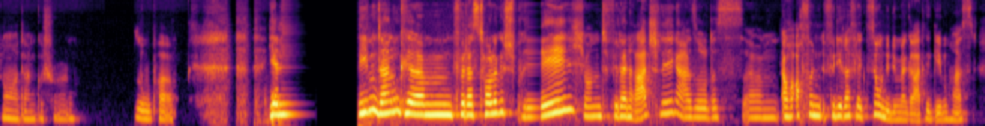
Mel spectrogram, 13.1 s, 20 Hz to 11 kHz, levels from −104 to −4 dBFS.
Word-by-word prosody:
Oh, 170 -3 -13
danke 155 0 -17
schön. 160 -1 -21 0.8
Super. 160 -5 -12 1.3
Ja, 240 +1 +6 1.1
lieben 290 +5 +5
Dank, 280 +3 +4
ähm, 240 -2 +5
für 245 +2 +2
das 235 -1 +1
tolle 255 +2 +3
Gespräch 270 - 0
und 210 0 -5
für 205 +1 -7
deine 205 -2 -2
Ratschläge. 255 - -5
Also, 190 -2 -7
das, 185 +1 -16
ähm 180 0 -13
auch 205 -1 -2
auch 225 - -5
für 240 +1 -5
'n 215 -4 -2
für 215 +2 -7
die 215 - -1
Reflexion, 210 +1 -5
die 160 - -7
du 145 - -12
mir 140 -1 -12
grad 130 -1 -9
gegeben 145 -1 -12
hast. 135 0 -15
210 Hz, 145 wpm, -15 LUFS, 180-245 Hz, 1.3 s, Ja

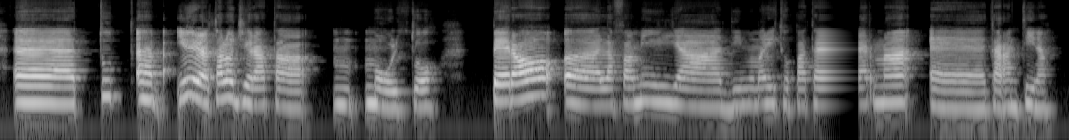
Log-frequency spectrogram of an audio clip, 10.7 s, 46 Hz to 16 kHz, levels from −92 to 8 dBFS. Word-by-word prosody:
Ehm, 220 -1 +7
è 210 0 -15
tut 285 0 -10
eh 255 -1 +3
b - - -13 0.2
Io 270 +4 0
in 305 - +3
realtà 230 -1 +5
l'ho 275 +1 +3
girata 200 -5 -2
m 210 0 -11 0.2
molto, 190 -2 -7 0.5
però, 255 +5 +5
uhm, 205 -3 +1
la 200 0 -5
famiglia 210 -3 -4
di 195 +2 -14
mio 200 0 -15
marito 205 0 -10
paterna 205 +3 -3
è 175 -3 -6
tarantina. 180 0 -5
205 Hz, 125 wpm, -19 LUFS, 190-225 Hz, 0.5 s, Ehm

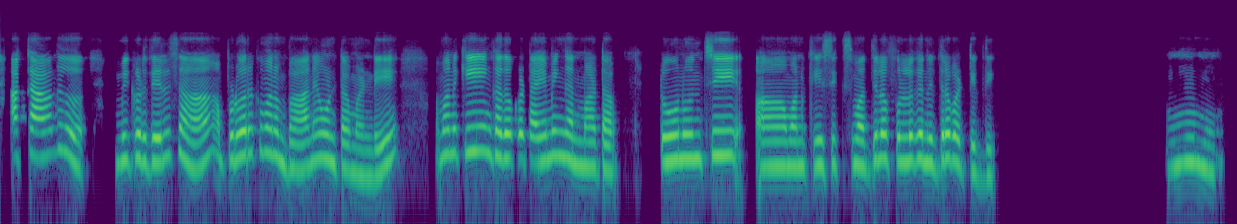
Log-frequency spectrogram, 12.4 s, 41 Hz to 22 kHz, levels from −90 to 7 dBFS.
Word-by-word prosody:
ఆహ్, 275 - -2
కాదు. 280 +4 +2 0.6
మీకోటి 245 0 0
దెలుసా? 260 +3 +1 0.3
అప్పడి 245 +2 -1
వరకు 295 +2 0
మనం 275 -3 0
బానే 200 +5 -1
ఉంటామండి. 180 -5 -2 0.6
మనకి 295 +1 +1
ఇంక 290 -2 -5
అదొక 260 0 +2
టైమింగ్ 260 +3 +1
అన్నమాట. 210 -2 -2 0.6
2 235 - +4 0.2
నుంచి 255 +2 +2 0.4
ఆహ్, 210 0 +1
మనకి 210 +1 -2
6 220 0 -10
మధ్యలో 245 +5 +1
ఫుల్లుగా 240 +2 +2
నిద్ర 245 +4 +2
పట్టిద్ది. 180 -6 -7 1.8
హ్మ్. 220 -2 -4
235 Hz, 115 wpm, -21 LUFS, 210-260 Hz, 1.8 s, 2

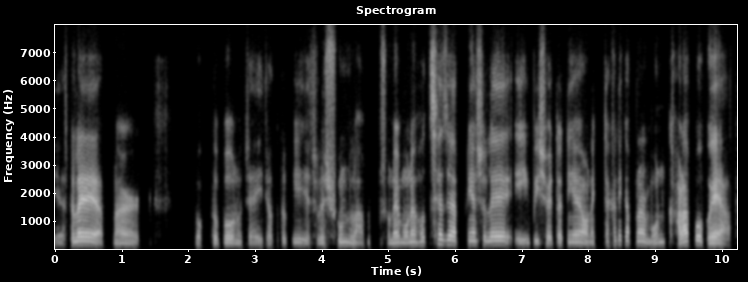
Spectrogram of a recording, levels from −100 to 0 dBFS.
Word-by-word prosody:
আসলে 145 +1 +5 0.3
আপনার 105 +1 -5 1.1
বক্তব্য 115 -1 -10 0.2
অনুযায়ী 95 -2 -11
যতটুকুই 125 +6 -11 0.2
আসলে 105 +2 -9
শুনলাম, 130 -6 -6 0.3
শুনে 115 +3 -1
মনে 130 +2 0
হচ্ছে 145 +5 0
যে - - -1
আপনি - - -15
আসলে 155 0 -1 0.4
এই - - -4
বিষয়টা 115 +4 -1
নিয়ে 130 0 -2 0.2
অনেকটা 95 +8 -9
খানিক 155 +1 -9
আপনার 145 0 -2
মন 115 - -6 0.2
খারাপও 150 +4 +4
হয়ে 110 +1 +6
আ - - -10
125 Hz, 135 wpm, -30 LUFS, 105-145 Hz, 1.1 s, হয়ে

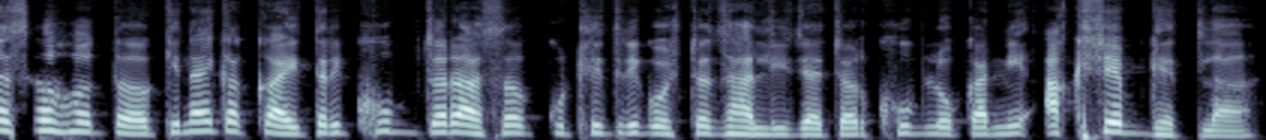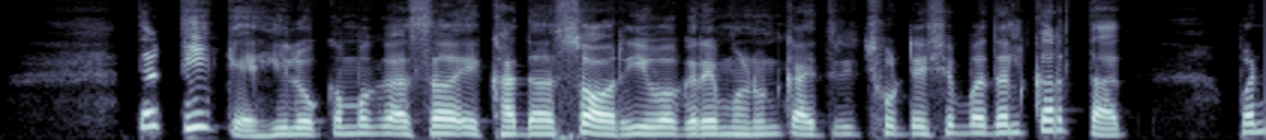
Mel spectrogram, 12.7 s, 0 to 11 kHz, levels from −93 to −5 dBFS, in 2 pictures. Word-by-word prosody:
असं 235 +1 +2
होतं 175 -6 +1
की 200 - -2
नाही 220 +1 +3
का 220 - +2
काहीतरी 180 -1 +3
खूप 225 -3 -8
जरा 200 0 +6
असं 180 +2 -1
कुठलीतरी 180 +1 -6
गोष्ट 170 0 -4
झाली, 155 -3 0
ज्याच्यावर 145 +1 -1
खूप 180 -2 -8
लोकांनी 160 +1 -1 0.2
आक्षेप 205 -1 +1
घेतला. 125 -4 -4 0.8
तर 330 - +6
ठीक 305 0 +2
आहे. - - +2
ही 140 +6 -4
लोकं 155 +2 -1
मग 170 0 -3
असं 170 +2 +3
एखादं 160 0 +2
सॉरी 160 -5 +5
वगैरे 155 0 +2
म्हणून 155 0 -4
काहीतरी 155 +1 -1
छोटेसे 165 +1 -3
बदल 190 +1 +2
करतात. 240 - +1 0.6
पण 200 +1 0
165 Hz, 155 wpm, -23 LUFS, 155-190 Hz, 0.8 s, जरा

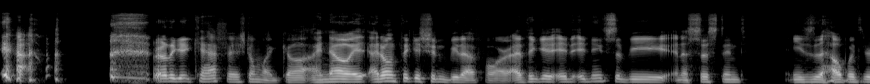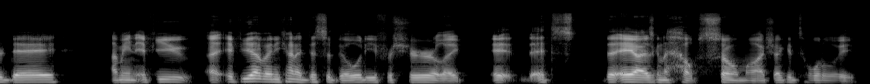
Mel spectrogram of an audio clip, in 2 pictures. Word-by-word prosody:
Yeah. - - +5 1.2
Or - - +6
they 150 - +4
get 140 -1 +2
catfished. 130 -4 -3
Oh, 120 - -3
my 100 -5 -7
go 105 +2 -4
I 105 +1 -2
know, 125 +2 +6
it 120 +1 +5
I 120 - +2
don't 145 +2 +5
think 150 -2 -2
it 145 - +2
shouldn't 125 -6 -4
be 115 - 0
that 95 -3 0
far, 90 -3 -5
I - - +3
think 130 +2 -3
it 130 -1 +3
it 125 0 0
it 125 0 -2
needs 145 +2 -6
to 135 - -4
be 115 -1 -1
an 105 - -6
assistant, 115 +2 -5 0.4
it - - -27
needs 110 0 -4
to 115 - +3
help 115 - +2
with 115 -1 -2
your 115 -1 -1
day. 110 +1 +2 0.5
I 95 - -1
mean, 100 -1 -2
if 110 0 -2
you, 115 -3 -1 0.2
uh, - - +5
if 120 -2 -1
you 135 +1 +4
have 135 -3 +4
any 120 -2 +2
kinda 120 -3 0
disability 105 -1 -3
for 105 - -10
sure, 105 0 0
like, 90 -2 -1 0.3
it - - 0
it's - - -5 0.3
the - - +4
AI 115 -2 +10
is 105 - 0
gonna 105 -2 -3
help - - -4
so 100 -2 -1
much, 95 -1 -6
I 100 - -1
could 105 -2 -9
totally 95 -5 -9
110 Hz, 215 wpm, -25 LUFS, 105-125 Hz, 1.2 s, AI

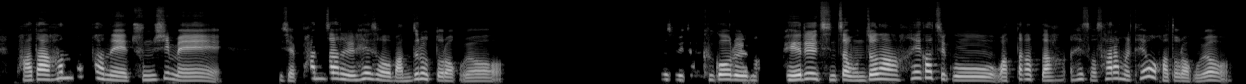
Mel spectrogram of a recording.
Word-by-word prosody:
바다 220 +4 +4
한복판에 275 - -1
중심에 195 -4 -2 0.6
이제 - - -6
판자를 265 -6 +1
해서 235 -8 +1
만들었더라구요. 160 -3 -3 1.5
그래서 230 -1 -9
이제 205 - -4 0.2
그거를 215 -2 +4
막 190 -1 -11 0.2
배를 225 +5 +4
진짜 215 -3 0
운전하 225 +5 +4
해 295 0 -1
가지고 185 - 0
왔다갔다 190 0 -2
해 225 - -9
해서 200 -6 -7
사람을 260 0 0
태워 335 - +1
가더라구요. 175 - -3
210 Hz, 290 characters per minute, -23 LUFS, 185-250 Hz, 1.5 s, 바다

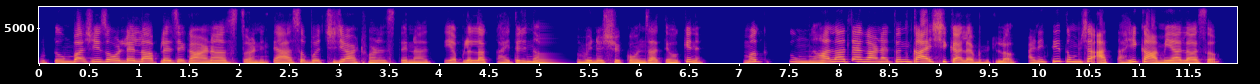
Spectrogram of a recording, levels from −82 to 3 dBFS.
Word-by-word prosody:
कुटुंबाशी 260 +3 0
जोडलेलं 255 -1 +1
आपलं 240 -1 0
जे 260 - +3
गाणं 220 +1 +2
असतं 210 -1 -7
आणि 200 0 -1
त्यासोबतची 235 +3 -1
जी 265 - +2
आठवण 225 0 -2
असते 220 0 -5
ना, 190 -1 -2
ती 225 +4 -9
आपल्याला 215 +1 +1
काहीतरी 220 +2 -1
नवीनच 210 +1 -1
शिकवून 220 -3 0
जाते 195 -1 -2
हो 210 +1 +1
की 290 - +2
नाही? 220 -6 -2 0.4
मग 275 +1 0
तुम्हाला 255 +1 0
त्या 320 -1 +3
गाण्यातून 285 +1 +1
काय 260 0 +6
शिकायला 245 -9 +1
भेटलं 210 +2 -3 0.2
आणि 245 +6 -2
ते 355 - +3
तुमच्या 290 +3 +3
आताही 225 +7 -1
कामी 215 +2 +4
आलं 225 -1 +2
असं. 245 +5 -5
230 Hz, 175 wpm, -19 LUFS, 215-260 Hz, 0.4 s, काय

